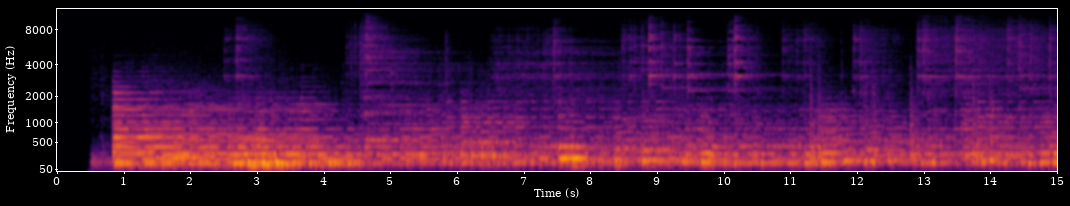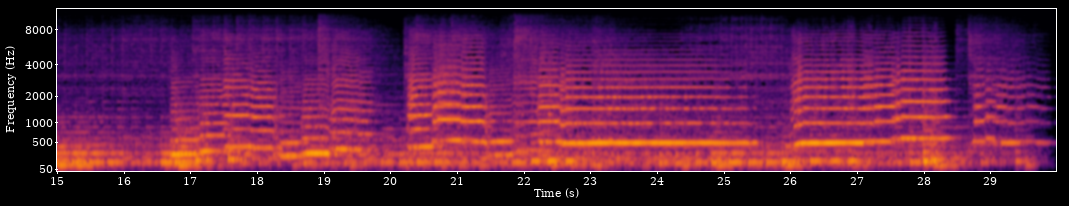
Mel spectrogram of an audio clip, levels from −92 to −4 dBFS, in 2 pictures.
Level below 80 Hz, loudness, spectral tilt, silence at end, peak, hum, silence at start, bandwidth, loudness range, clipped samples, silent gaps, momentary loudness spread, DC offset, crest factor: -66 dBFS; -30 LUFS; -6 dB/octave; 0.1 s; -14 dBFS; none; 0.5 s; 10.5 kHz; 12 LU; under 0.1%; none; 15 LU; under 0.1%; 16 dB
